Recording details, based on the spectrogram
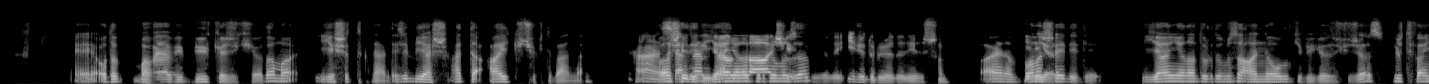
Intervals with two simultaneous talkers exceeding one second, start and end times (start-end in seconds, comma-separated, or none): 6.6-8.1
